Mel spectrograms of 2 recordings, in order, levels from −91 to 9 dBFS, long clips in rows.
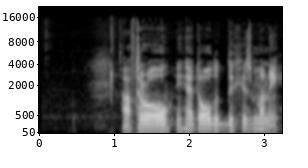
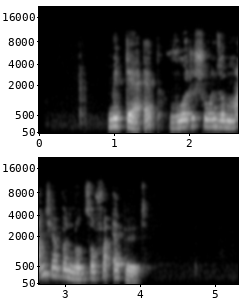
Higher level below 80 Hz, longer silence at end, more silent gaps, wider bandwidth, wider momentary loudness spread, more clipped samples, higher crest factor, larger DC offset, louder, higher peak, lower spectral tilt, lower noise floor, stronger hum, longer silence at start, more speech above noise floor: first, -60 dBFS vs -86 dBFS; second, 0.1 s vs 1.25 s; neither; first, 15 kHz vs 11 kHz; about the same, 11 LU vs 10 LU; neither; about the same, 18 dB vs 22 dB; neither; first, -17 LUFS vs -27 LUFS; first, -2 dBFS vs -6 dBFS; about the same, -5 dB/octave vs -5.5 dB/octave; second, -66 dBFS vs -80 dBFS; neither; first, 1.1 s vs 0.9 s; about the same, 50 dB vs 53 dB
